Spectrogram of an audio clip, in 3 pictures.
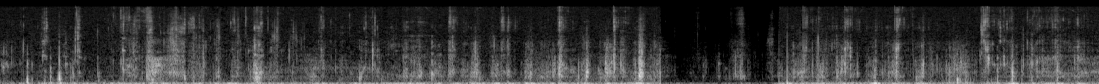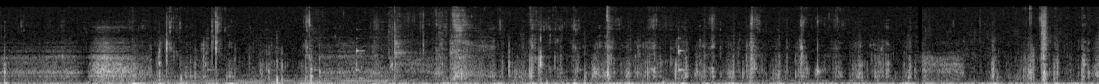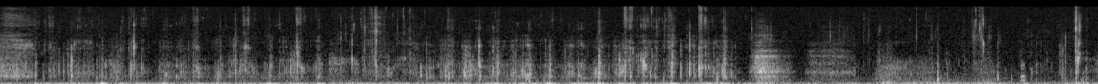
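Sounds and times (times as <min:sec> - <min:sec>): chewing and mouth smacking: 0:00.0 - 0:29.5, 0:30.3 - 0:32.9.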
